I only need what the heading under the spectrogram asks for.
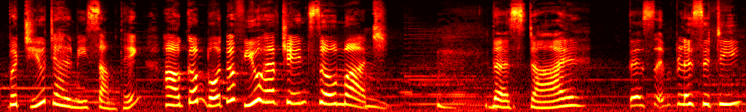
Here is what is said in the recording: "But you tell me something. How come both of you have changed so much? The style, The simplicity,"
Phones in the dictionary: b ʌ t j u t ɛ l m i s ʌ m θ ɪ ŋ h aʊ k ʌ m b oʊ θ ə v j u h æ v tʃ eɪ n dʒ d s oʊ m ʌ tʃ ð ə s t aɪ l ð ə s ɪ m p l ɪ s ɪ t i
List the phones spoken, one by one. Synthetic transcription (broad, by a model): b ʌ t j u t ɛ l m i s ʌ m t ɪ ŋ h aʊ k ʌ m b oʊ t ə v j u h æ v tʃ eɪ n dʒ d s oʊ m ʌ tʃ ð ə s t aɪ l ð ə s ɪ m p l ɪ s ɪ t i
